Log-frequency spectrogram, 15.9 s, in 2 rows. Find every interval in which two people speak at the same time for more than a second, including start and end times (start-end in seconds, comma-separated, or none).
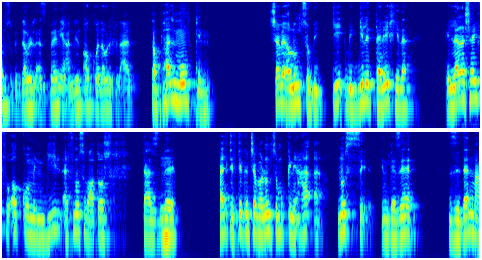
none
